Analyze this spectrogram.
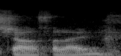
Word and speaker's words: Schauffele: I think it's Schauffele of America.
